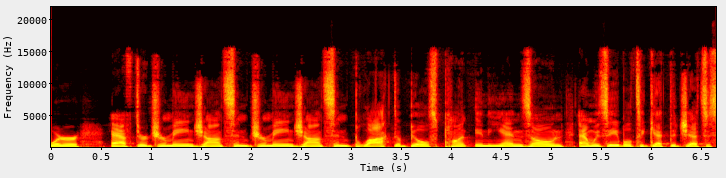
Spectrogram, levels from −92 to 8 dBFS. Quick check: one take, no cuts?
no; 2 cuts; at 2.0 s, 5.2 s

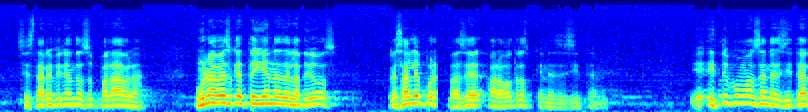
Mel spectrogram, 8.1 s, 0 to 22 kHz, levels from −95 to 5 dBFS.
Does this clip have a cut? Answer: yes; 7 cuts; at 2.4 s, 3.0 s, 3.9 s, 4.3 s, 4.9 s, 5.3 s, 7.2 s

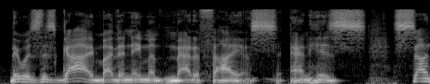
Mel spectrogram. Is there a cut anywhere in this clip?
no; 0 cuts

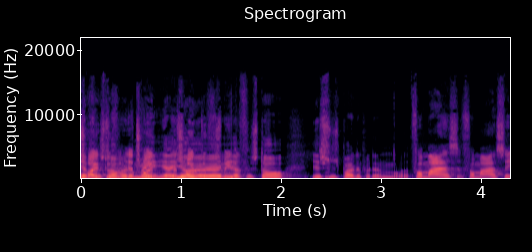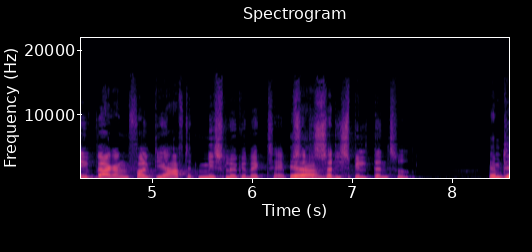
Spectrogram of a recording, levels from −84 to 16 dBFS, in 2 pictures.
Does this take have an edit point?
yes; 2 cuts; at 1.4 s, 2.8 s

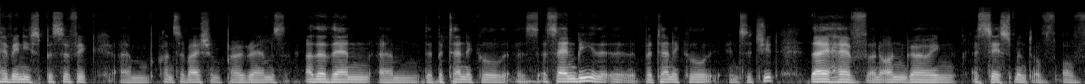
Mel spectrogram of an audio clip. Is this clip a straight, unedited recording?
no; 1 cut; at 3.0 s

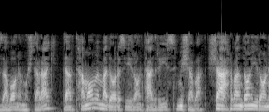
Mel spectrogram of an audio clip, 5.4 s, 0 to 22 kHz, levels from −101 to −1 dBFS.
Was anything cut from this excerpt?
yes; 2 cuts; at 1.2 s, 4.1 s

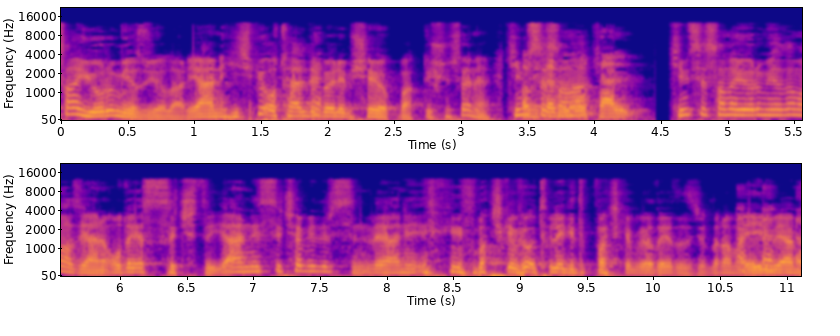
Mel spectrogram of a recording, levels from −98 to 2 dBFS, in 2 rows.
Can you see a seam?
yes; 1 cut; at 3.3 s

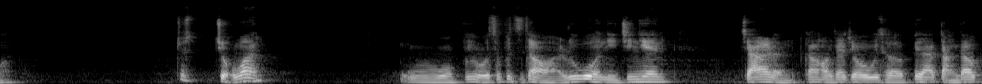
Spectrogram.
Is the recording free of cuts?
yes; 0 cuts

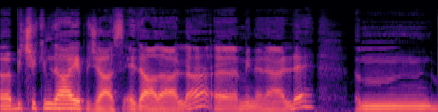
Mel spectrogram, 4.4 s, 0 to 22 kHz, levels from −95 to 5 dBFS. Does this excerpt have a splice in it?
no; 0 cuts

